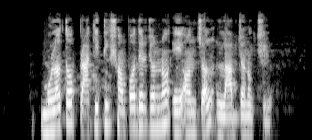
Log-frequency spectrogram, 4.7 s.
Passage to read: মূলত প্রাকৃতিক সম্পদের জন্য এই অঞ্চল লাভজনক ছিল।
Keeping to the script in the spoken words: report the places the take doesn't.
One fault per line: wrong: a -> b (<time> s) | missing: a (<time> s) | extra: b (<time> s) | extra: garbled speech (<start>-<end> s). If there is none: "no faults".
no faults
